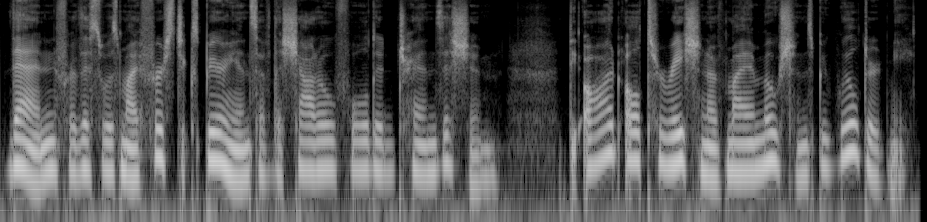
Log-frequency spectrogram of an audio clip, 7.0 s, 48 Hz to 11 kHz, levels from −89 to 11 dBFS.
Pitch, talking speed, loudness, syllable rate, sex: 175 Hz, 170 wpm, -20 LUFS, 5.6 syllables/s, female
